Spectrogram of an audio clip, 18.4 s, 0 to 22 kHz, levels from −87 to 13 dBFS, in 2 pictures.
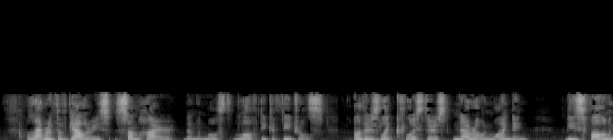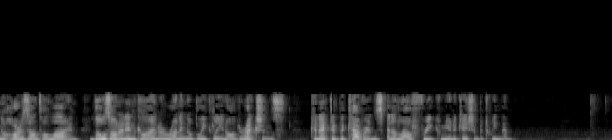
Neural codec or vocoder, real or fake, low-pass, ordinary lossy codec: none; real; 7.2 kHz; MP3, 32 kbps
